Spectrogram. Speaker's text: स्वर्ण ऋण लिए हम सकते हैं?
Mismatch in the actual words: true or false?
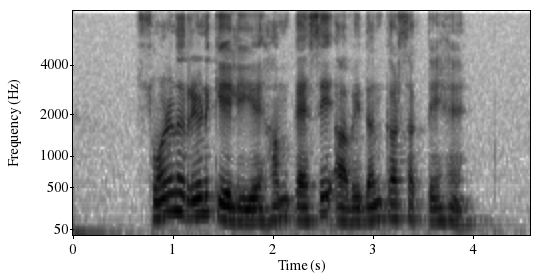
true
